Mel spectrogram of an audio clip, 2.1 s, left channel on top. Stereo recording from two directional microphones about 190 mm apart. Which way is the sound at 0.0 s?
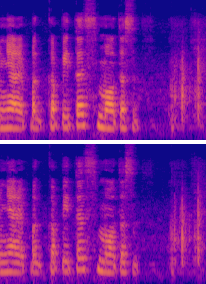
40° left (ahead or behind).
